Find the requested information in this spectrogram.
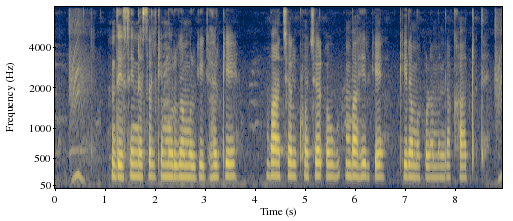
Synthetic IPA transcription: d̪eːsinəsəlkemʊɾɡamʊɾɡiɡʱəɾke | bãːt͡ʃəlkʰõːt͡ʃəlɔːɾbaːɦiɾke | kiɾaməkoɽamənlakʰaːt̪ɾət̪ɦɛ̃ː

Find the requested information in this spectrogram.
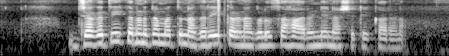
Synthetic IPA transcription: d͡ʒɐɡɐt̪iːkɐɾɐɳɐd̪ɐmɐt̪ːunɐɡɐɾeːkɐɾɐɳɐɡɐɭusɐɦɐːɾɐɳjɐnaːʃɐkekaːɾɐɳɐ

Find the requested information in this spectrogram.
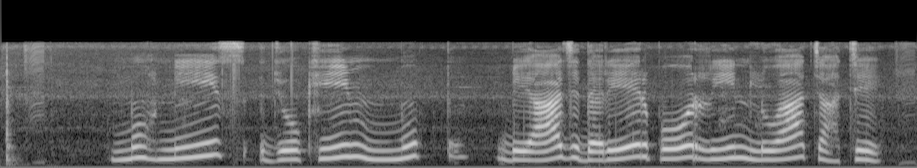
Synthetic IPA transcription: moɦnis | d͡ʒoːkʰimmuk̚t̪ | bead͡ʒd̪əɾeɾpoɾːinluat͡ʃaɦt͡ʃe

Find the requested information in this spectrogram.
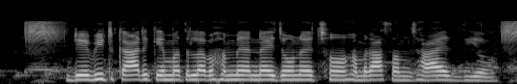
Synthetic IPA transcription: ɖebʱiʈkaɖkemət̪ləbɦəmːenəjd͡ʒənət͡ʃʰɔ̃ɦəmɾasəmd͡ʒʱajd̪ijo

